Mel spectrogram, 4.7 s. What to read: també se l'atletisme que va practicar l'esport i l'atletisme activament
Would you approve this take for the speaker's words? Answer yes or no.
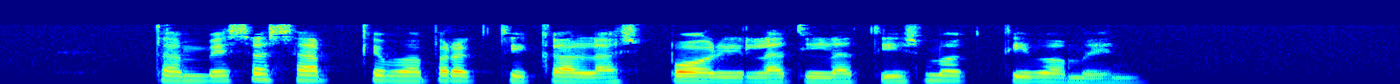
no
